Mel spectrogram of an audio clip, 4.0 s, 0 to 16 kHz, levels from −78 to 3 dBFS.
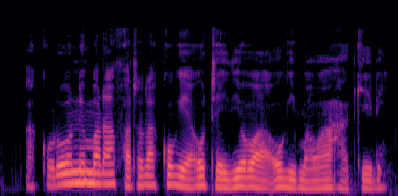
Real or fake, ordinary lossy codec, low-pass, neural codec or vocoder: fake; none; 9.9 kHz; vocoder, 22.05 kHz, 80 mel bands, Vocos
